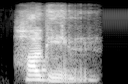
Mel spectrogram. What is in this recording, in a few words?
"hoggin", Indian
